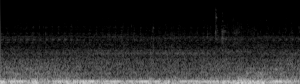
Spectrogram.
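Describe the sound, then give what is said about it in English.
Low, steady engine rumble of a truck being driven at an early morning start, a continuous heavy droning hum with no talk. “I've just jumped in the truck and I'm heading to meet Ray Clark”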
